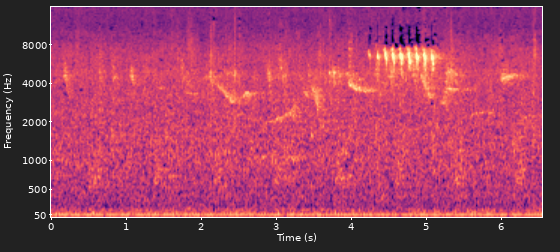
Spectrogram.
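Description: Small birds chirping over a steady background hiss, with a quick high trill of about eight notes a little after the middle.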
